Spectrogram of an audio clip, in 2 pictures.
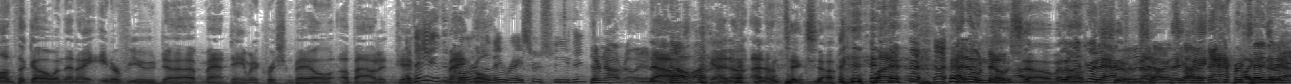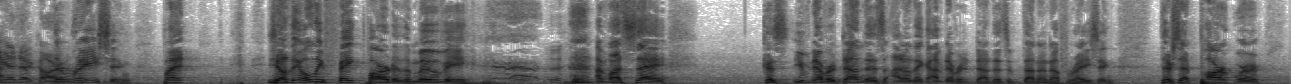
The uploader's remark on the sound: Live from K&N Filters at SEMA. Live at the K&N Booth at SEMA.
